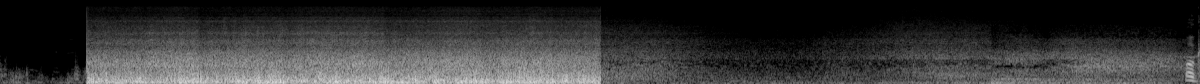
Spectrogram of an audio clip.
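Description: Loud, steady rush of wind over the microphone while driving along a road, starting suddenly about a second in. It cuts off abruptly about six seconds in, leaving a much quieter, steady rush of open-air wind.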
